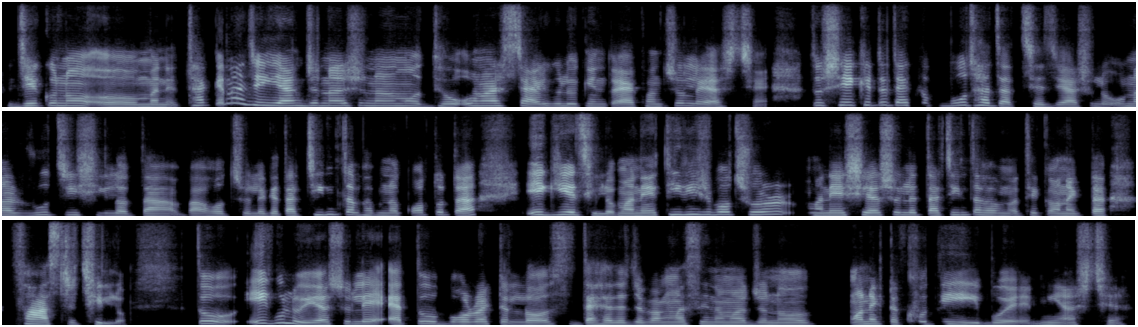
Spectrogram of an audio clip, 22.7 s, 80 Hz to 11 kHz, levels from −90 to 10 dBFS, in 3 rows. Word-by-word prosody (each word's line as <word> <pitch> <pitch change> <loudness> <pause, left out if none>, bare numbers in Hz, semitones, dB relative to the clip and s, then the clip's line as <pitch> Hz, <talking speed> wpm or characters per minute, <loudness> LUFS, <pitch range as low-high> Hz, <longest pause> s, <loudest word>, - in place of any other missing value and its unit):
যেকোনো 255 +1 +1 0.2
অ - - -1 0.3
মানে 195 -2 -3
থাকে 285 +1 +1
না - - -1
যে 315 - +8
ইয়ং 260 0 +7
জেনারেশন 260 0 -1
এর 250 - -4
মধ্যে 225 -1 -8 0.2
ওনার 255 0 +1
স্টাইল 220 0 +3
গুলো 225 -1 -6
কিন্তু 220 -1 -5
এখন 220 +1 -12
চলে 255 -3 -4
আসছে। - - 0 0.4
তো 285 - -5
সেই 310 -1 +9
ক্ষেত্রে 315 0 -4
দেখ 290 - -3 0.2
বোঝা 300 0 -2
যাচ্ছে 215 -1 -2
যে 190 - -7
আসলে 210 0 -10
উনার 225 0 -4
রুচিশীলতা 210 -5 -4 0.2
বা 185 - -2
হচ্ছে 195 0 -7
হলো 200 0 -7
গিয়ে 200 - -3
তার 205 - -4
চিন্তাভাবনা 245 -5 -4
কতটা 235 -3 +1 0.5
এগিয়ে 260 0 +10
ছিল। 190 -2 -6
মানে 205 +2 +2
৩০ 270 +1 -1
বছর 270 0 -2 0.3
মানে 215 +1 0
সে 240 - +4
আসলে 245 0 0
তার 225 0 0
চিন্তাভাবনা 245 -3 -7
থেকে 215 -1 -10
অনেকটা 195 +1 0 0.4
ফাস্ট 225 -4 +6 0.2
ছিল। 340 -4 -2 0.6
তো - - 0 0.4
এগুলোই 305 - +3
আসলে 240 +1 0 0.2
এত 220 - -13 0.2
বড় 225 0 -4
একটা 225 -1 -7
লস 195 +2 -2 0.2
দেখা 195 +1 +2
যায় 195 0 -5
যে - - -3
বাংলা 215 +1 -4
সিনেমার 205 -2 -6
জন্য 195 -2 -7 0.5
অনেকটা 230 -1 0
ক্ষতি 235 0 -3 0.3
বয়ে 180 -2 -3 0.2
নিয়ে 195 - -5
আসছে। 185 0 -4
225 Hz, 175 wpm, -24 LUFS, 205-260 Hz, 0.6 s, এগিয়ে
